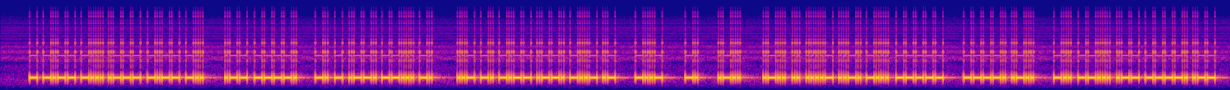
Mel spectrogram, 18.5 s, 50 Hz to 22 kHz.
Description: Morse code, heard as a keyed tone, hand-sent with a paddle, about 34 wpm, 600 Hz. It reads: TYBJYD W9 NTP7N UNYPXA X N L LI4FB0 9L D7W9W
